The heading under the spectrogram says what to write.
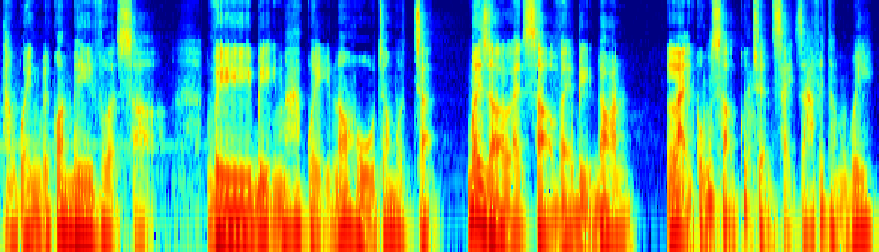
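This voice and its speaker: A man narrating a story in a lively, expressive way. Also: very deep voice, moderate pace, husky. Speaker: audiobook narrator.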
